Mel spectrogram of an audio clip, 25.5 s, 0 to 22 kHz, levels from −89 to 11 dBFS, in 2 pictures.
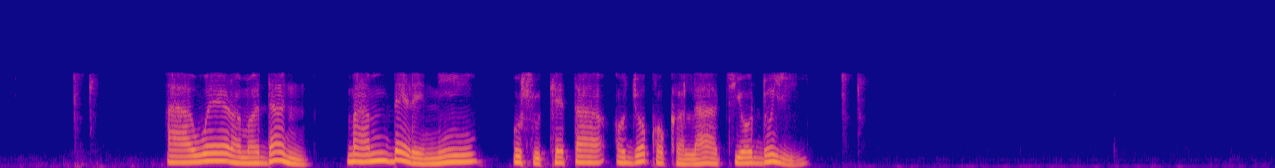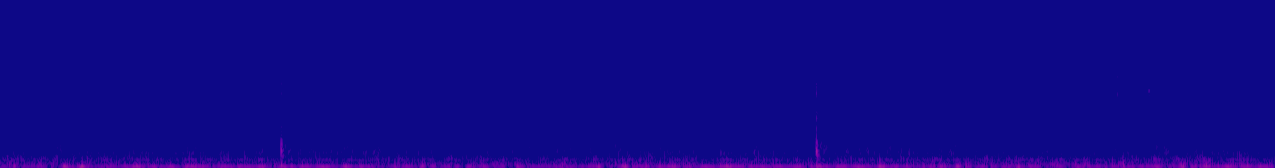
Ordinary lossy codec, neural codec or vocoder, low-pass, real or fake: none; codec, 16 kHz, 4.8 kbps, FACodec; 3.6 kHz; fake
